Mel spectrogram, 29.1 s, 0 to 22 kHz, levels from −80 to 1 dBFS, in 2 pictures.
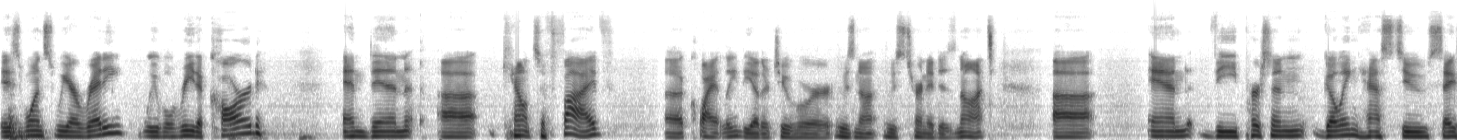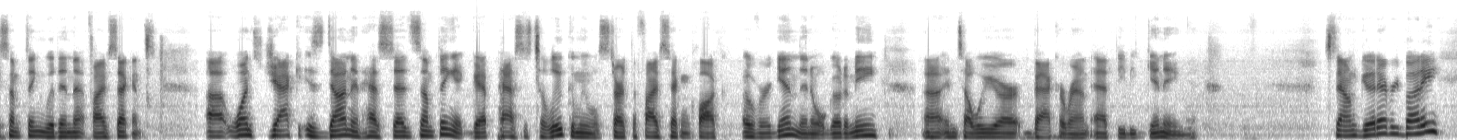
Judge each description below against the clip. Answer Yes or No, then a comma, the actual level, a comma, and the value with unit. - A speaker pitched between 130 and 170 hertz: No, low, 120 Hz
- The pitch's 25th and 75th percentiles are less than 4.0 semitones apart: No, average, 4.6 semitones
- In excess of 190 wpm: No, average, 175 wpm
